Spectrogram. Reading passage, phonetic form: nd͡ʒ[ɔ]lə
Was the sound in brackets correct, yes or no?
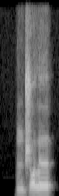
yes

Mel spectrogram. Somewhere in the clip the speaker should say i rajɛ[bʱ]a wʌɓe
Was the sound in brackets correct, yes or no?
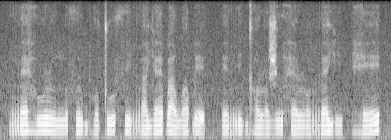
no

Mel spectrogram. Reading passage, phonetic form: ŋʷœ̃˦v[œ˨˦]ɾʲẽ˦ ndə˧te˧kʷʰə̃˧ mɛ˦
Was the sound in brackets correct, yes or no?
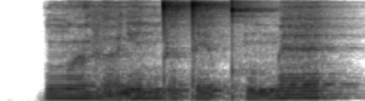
yes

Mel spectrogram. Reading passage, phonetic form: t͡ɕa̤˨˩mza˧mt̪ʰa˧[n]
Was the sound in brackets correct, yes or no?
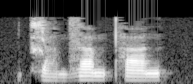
yes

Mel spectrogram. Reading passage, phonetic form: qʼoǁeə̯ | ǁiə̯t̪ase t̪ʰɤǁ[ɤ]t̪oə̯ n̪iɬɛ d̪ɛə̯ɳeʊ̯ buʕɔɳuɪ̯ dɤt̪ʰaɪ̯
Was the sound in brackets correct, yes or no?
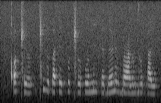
yes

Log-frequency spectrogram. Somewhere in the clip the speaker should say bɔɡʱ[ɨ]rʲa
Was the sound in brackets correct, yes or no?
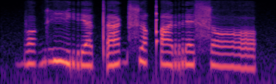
no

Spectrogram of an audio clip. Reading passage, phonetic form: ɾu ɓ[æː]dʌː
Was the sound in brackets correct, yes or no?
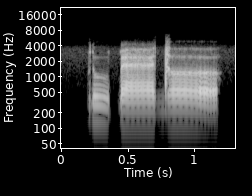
yes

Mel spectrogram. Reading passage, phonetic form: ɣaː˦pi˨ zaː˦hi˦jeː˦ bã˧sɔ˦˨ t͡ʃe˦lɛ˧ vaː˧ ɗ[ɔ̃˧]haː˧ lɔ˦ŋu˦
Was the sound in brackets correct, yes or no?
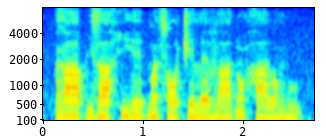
no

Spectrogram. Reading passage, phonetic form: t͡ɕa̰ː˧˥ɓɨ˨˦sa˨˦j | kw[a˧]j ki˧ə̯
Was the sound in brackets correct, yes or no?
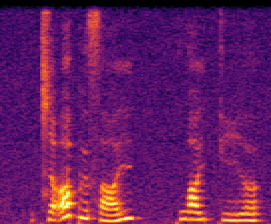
yes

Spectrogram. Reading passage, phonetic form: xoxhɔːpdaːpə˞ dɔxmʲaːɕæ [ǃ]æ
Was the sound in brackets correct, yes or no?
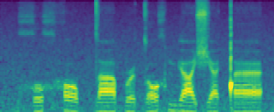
yes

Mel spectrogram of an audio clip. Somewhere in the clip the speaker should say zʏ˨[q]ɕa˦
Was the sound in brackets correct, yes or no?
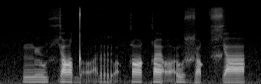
yes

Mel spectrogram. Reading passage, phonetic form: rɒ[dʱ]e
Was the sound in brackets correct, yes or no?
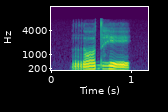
yes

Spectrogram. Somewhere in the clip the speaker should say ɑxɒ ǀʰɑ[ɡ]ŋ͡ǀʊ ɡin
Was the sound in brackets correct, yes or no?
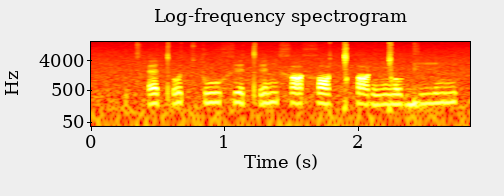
yes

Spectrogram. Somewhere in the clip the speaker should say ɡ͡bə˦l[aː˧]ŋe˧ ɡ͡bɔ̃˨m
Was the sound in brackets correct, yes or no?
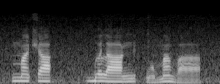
yes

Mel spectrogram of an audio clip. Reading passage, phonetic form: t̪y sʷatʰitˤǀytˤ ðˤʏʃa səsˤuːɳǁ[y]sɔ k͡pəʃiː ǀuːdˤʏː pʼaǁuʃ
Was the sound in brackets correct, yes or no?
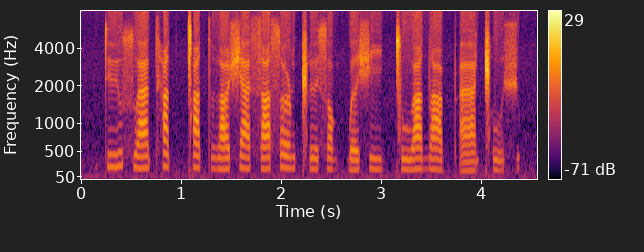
no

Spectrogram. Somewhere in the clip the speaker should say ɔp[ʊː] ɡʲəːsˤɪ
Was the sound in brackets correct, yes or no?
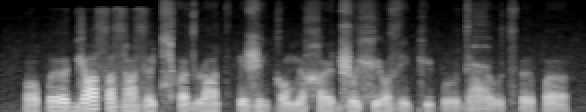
no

